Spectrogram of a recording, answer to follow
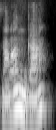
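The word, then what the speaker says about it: नारङ्ग: pronounced, I believe, as Naranga, which stands for orange tree. Now, we also know that in naranja sounds very similar to naranja in Spanish, which means orange, both the color and the fruit.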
